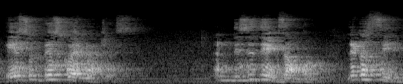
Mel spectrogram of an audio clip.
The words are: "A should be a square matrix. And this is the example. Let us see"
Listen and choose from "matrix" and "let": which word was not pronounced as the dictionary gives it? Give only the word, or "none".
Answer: matrix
